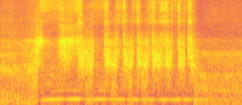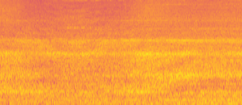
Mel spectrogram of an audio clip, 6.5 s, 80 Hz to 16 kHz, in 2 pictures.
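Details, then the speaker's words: 1977 Hoover 427 cylinder vacuum cleaner, near mint, started cold after sitting in a cold garage: a brief hum and rattle settling into a steady, even rushing roar; the motor sounds fine and should run smoother once warmed up. "not too bad I think she'll Pur a little bit better when she's warmed up a bit"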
